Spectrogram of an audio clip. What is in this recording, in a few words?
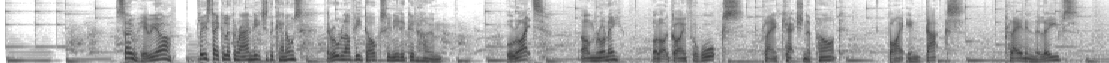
character reel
